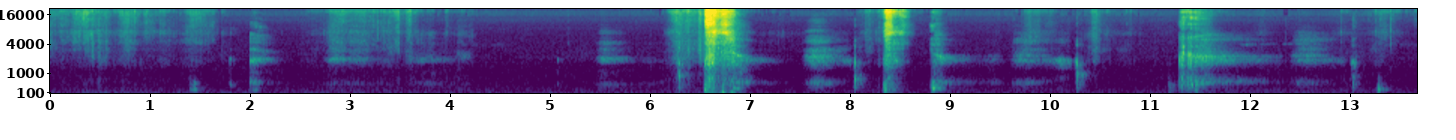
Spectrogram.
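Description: A run of several sharp, explosive sneezes with quiet breaths between, in a small quiet room; an allergic sneezing fit.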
